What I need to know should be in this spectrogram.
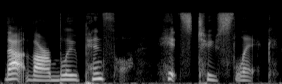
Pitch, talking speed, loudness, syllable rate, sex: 210 Hz, 150 wpm, -22 LUFS, 3.2 syllables/s, female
